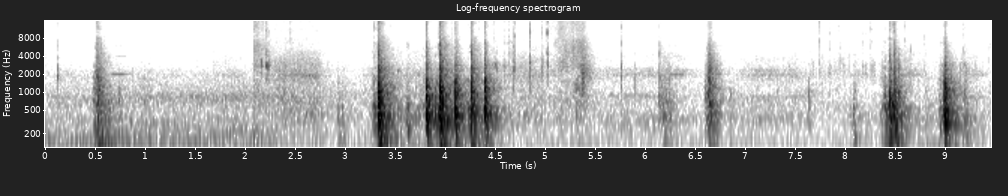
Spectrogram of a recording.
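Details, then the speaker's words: 2001-2006 Lexus LS430 (car 16 years old) right rear door lock actuator, after $10 repair: quick crisp clunks of lock, no rattle or chatter; works cleanly. "Works like a champ."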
